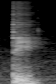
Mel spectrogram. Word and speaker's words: te: The past of be is te. Te. Okay? You can pronounce it te. It's like you're saying Taylor, but you don't say the le.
